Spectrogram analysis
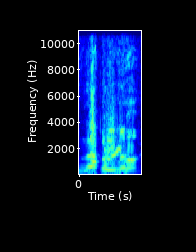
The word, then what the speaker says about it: Naparima: Naparima. Yeah. That was pretty close. Well, just get a little more of a Trini accent, Doc.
